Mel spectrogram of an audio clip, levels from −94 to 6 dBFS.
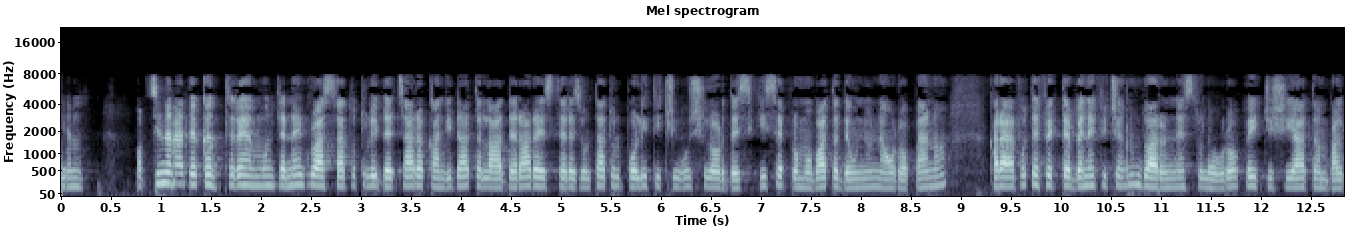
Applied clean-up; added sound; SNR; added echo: neural mask model DeepFilterNet 3.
